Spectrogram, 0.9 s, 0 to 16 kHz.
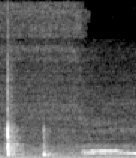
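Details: Philips Respironics E30 ventilator during setup training: two quick button clicks on the control dial, then a short mid-pitched electronic tone; confirmation beep acknowledging a mode change to CPAP.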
